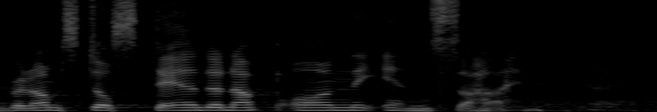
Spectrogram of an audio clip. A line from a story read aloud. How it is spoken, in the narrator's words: muttered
